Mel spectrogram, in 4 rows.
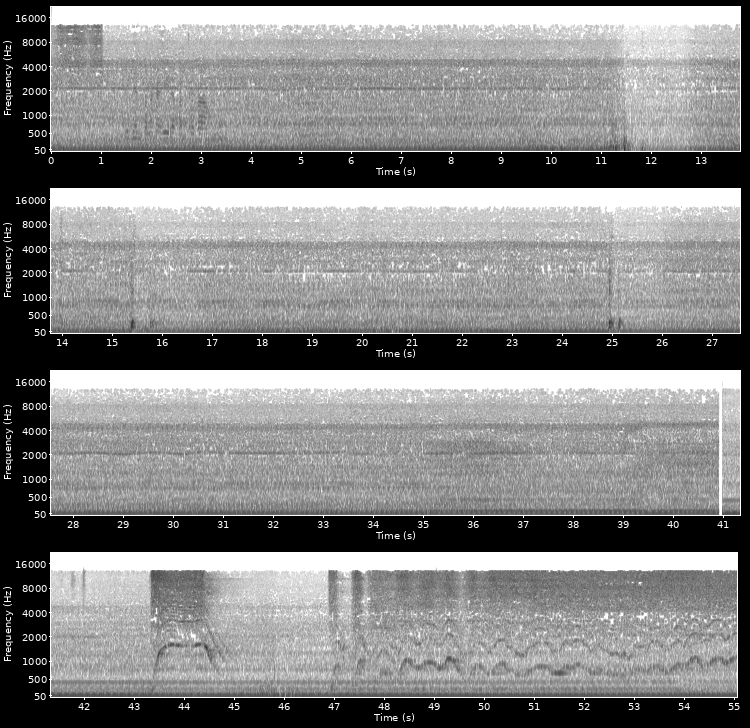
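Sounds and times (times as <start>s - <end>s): diesel engine idling: 0.0s - 55.0s
short knocks: 24.9s - 25.4s.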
